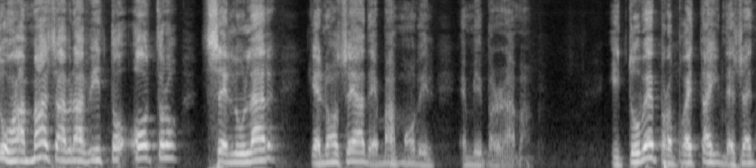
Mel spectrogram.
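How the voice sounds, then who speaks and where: Big swings in loudness and very wide pitch swings mark this man's high voice. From Panama. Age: 80s+. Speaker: boxing TV show producer. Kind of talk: podcast interview.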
